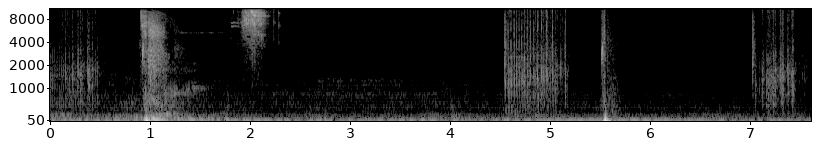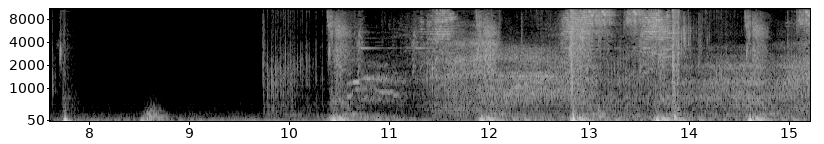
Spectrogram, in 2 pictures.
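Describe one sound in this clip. Arrows strike with sharp thuds.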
